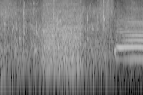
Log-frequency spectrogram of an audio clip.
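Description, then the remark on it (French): A seal calls with a steady, voice-like wail near the end, holding one pitch and sounding almost human, after a stretch of rushing, splashing water noise. “Eh ben, c'est un phoque.”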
